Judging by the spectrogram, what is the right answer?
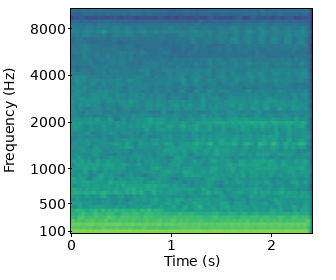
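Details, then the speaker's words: VW Jetta TDI after an AC compressor clutch replacement (the old bearing was very noisy): a steady, even diesel clatter at idle with no squeal or grinding from the belt side. The noise is gone. "I'll hop in the car and start it. And there we go. No more noise"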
